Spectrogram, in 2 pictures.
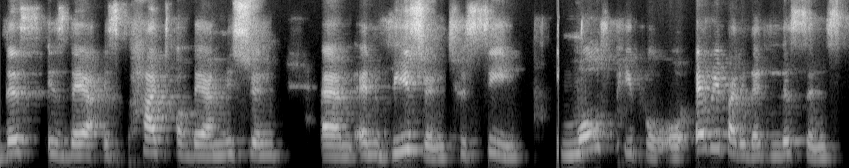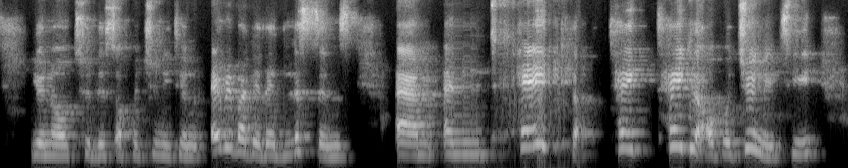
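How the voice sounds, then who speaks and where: A woman's somewhat breathy, medium-pitched voice at a moderate pace, with lively intonation. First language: not English. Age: 50s. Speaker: network marketing presenter. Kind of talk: sales pitch. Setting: evening presentation session. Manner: hesitant, many fillers.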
